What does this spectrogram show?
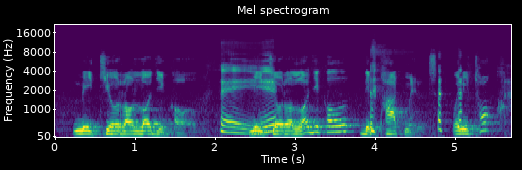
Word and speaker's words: meteorological: prediction of the weather, you don't say meteorological department. Meteorological department, not about weather. So, the word is right here. You say meteorological.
